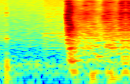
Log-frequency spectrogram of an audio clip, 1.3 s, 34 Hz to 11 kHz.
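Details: 1967 VW Fastback, ignition just refitted and batteries charged: a thump, then steady cranking that never catches, even with starting fluid sprayed in. The engine turns but won't fire; the ignition keeps getting fried, so the owner suspects ignition trouble, not confirmed.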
